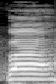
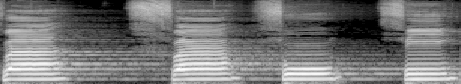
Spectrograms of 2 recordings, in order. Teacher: anginnya keluar di antara dua gigi seri. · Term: huruf fa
